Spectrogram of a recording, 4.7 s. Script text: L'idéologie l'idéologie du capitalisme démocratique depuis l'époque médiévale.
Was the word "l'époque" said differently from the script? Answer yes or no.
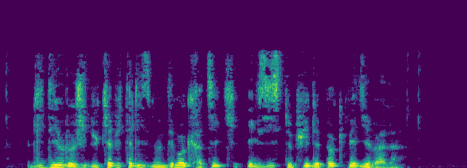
no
